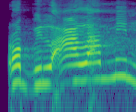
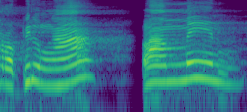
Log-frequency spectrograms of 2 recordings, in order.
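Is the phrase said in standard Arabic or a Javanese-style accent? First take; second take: standard Arabic; Javanese-style. First: It is said the standard way, with the ain sound. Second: It is said Javanese-style, with an ng sound.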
